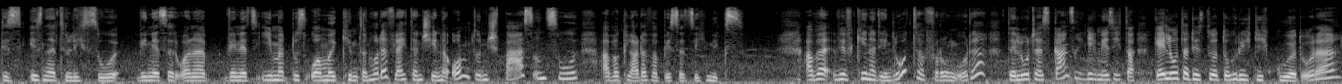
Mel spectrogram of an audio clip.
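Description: A woman with a Bavarian accent speaks at a fairly quick pace and medium pitch, her tone animated. Her intonation is lively, and noticeable background noise runs behind her. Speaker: fitness instructor. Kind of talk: interview.

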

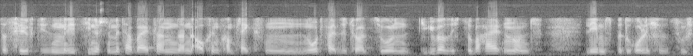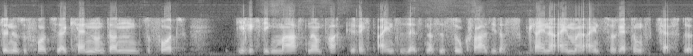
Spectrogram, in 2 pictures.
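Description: A man speaks at a fairly quick pace while noticeable background noise plays behind him. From Germany, Münster (Westphalia). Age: 30s. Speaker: business student. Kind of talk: interview.

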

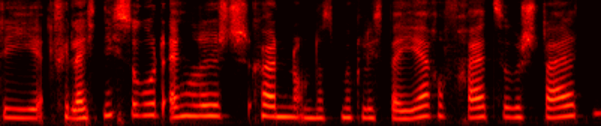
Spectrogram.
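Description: Here a woman speaks at a fairly quick pace in a fairly high pitch. The sound is dry and close, with no echo. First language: German. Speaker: radio host. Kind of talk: summary in German.

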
